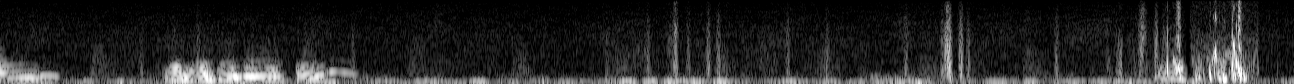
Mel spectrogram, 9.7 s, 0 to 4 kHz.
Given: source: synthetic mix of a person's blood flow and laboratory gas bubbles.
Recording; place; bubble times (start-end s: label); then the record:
Doppler ultrasound of blood flow; subclavian vein
8.72-8.89 s: bubbles
8.93-9.45 s: bubbles
From the record:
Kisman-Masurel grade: 213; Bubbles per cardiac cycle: several, 3 to 8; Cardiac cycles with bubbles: 1 to 10%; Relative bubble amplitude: loud (0.450 to 0.775); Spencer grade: 1 (occasional bubble signal discernible with the cardiac motion signal, with majority of cardiac periods free of bubbles); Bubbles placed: anywhere in the cardiac cycle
